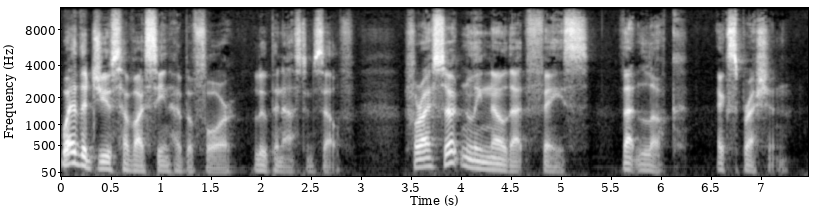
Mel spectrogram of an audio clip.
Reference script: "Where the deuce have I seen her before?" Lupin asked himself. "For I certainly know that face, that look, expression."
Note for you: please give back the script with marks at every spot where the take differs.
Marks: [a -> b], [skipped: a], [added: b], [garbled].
"Where the deuce have I seen her before?" Lupin asked himself. "For I certainly know that face, that look, expression."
